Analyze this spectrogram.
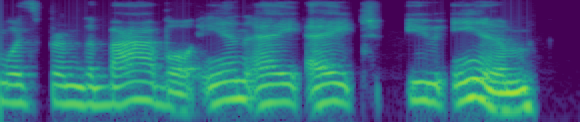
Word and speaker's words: Nahum: was from the bible n-a-h-u-m but instead of pronouncing it nahum they pronounced that nim as if it were nim oh and this young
